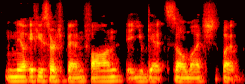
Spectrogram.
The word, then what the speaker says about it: Phan: Phantom part so my my birth name is Fawn p-h-a-n and Phantom was kind of always my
